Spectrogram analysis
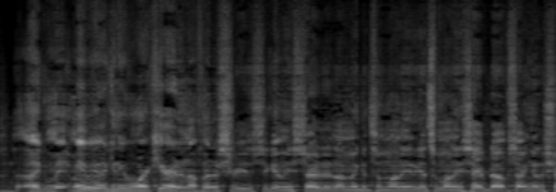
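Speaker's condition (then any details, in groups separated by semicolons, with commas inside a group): Traumatic brain injury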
